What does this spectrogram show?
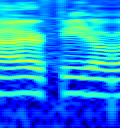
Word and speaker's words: Iorfido: The Bruno Iafrito. Am I pronouncing Bruno's last name correct? Yes, Bruno Iafrito Wrestling Camp.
